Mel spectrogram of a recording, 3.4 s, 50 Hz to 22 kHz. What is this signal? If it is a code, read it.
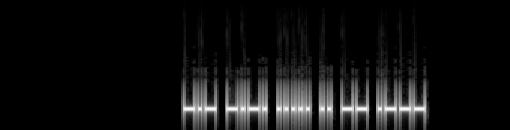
Morse code, heard as a keyed tone, about 48 wpm, 700 Hz. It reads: KC5IMJ
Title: USA Call Signs Repeated 3x 50wpm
